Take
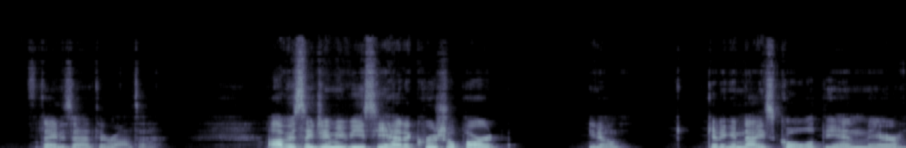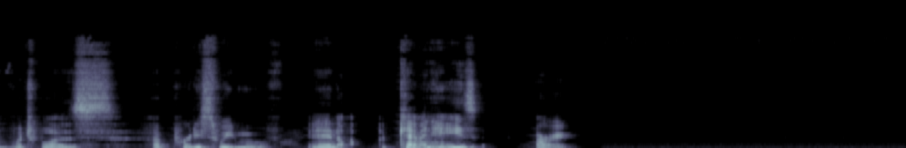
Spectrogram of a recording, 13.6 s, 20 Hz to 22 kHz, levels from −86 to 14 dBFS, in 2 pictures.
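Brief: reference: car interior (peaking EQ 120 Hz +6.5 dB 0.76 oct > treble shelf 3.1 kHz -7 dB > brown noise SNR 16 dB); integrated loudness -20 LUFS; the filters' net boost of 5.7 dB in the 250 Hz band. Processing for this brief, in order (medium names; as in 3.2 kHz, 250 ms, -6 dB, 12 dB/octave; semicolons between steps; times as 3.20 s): peaking EQ 120 Hz +6.5 dB 0.76 oct; peaking EQ 250 Hz +5.5 dB; treble shelf 3.1 kHz -7 dB; brown noise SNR 16 dB; trim -1 dB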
